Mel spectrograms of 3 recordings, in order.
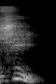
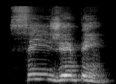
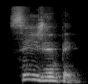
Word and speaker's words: Xi Jinping: the name of the Chinese president I was pronouncing it wrong I used to say president XI now it's wrong I was told through the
